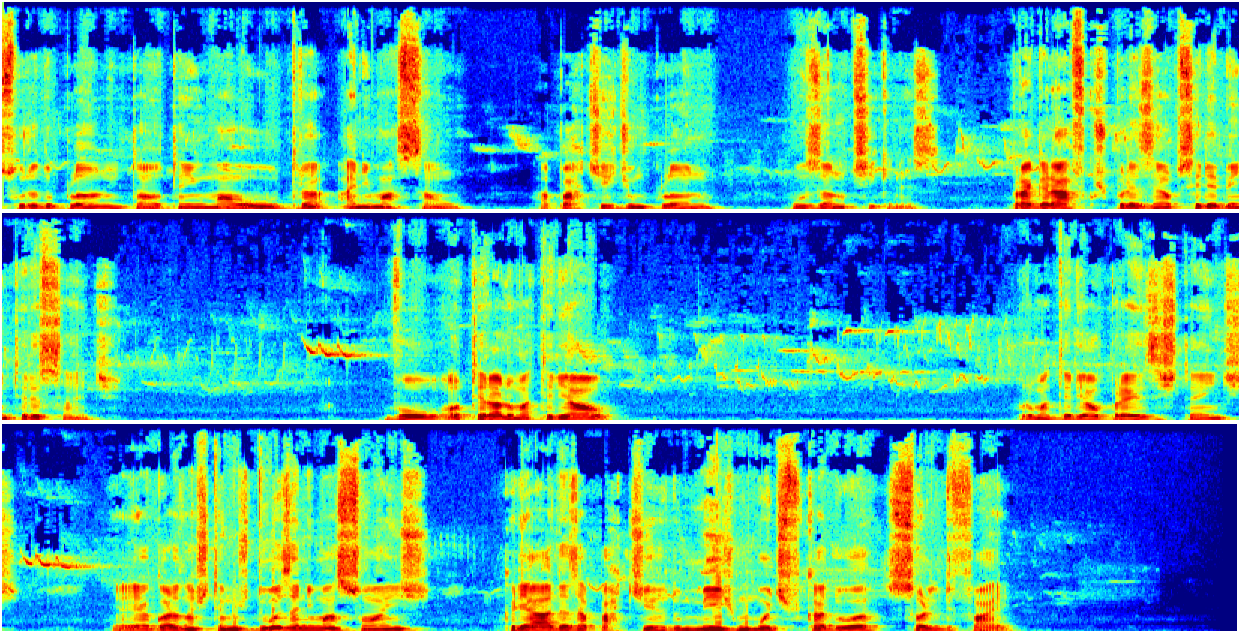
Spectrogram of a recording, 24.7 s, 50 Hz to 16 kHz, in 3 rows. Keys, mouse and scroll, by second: 0.2-1.9 drag, 8.4-11.7 drag, 13.0-14.7 drag, 16.4-18.1 drag.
